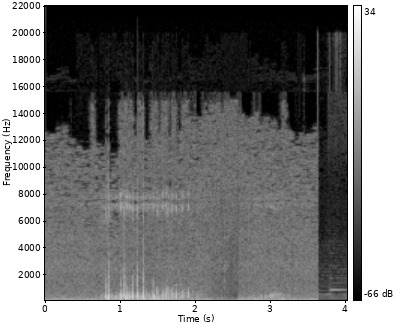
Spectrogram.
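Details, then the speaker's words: Fine crackles at the lung bases (lower lobes): a quick run of brief, soft crackling pops, best heard on inspiration. "los este rectores se pueden escuchar en la base de los pulmones los lóbulos inferiores son crepitantes breves y suaves y se pueden escuchar de mejor manera en la inspiración"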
